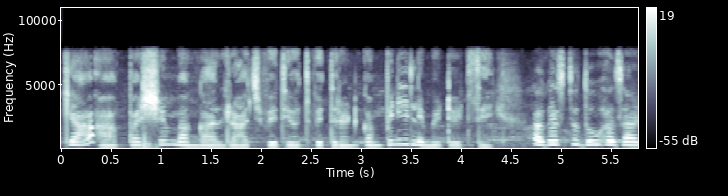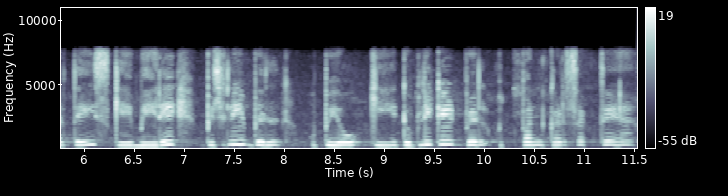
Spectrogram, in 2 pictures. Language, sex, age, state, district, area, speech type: Hindi, female, 18-30, Madhya Pradesh, Narsinghpur, rural, read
